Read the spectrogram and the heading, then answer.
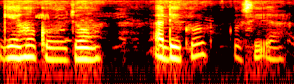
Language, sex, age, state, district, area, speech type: Santali, female, 18-30, Jharkhand, Bokaro, rural, spontaneous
